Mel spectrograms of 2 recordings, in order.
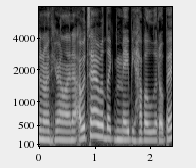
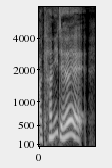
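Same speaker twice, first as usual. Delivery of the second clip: put-on Scottish accent, said quickly; 4 semitones higher, 3 dB louder than usual. Asked who is harder to understand, speaker imitates Scottish people: Scottish accent impression. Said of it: "Scottish people are like".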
